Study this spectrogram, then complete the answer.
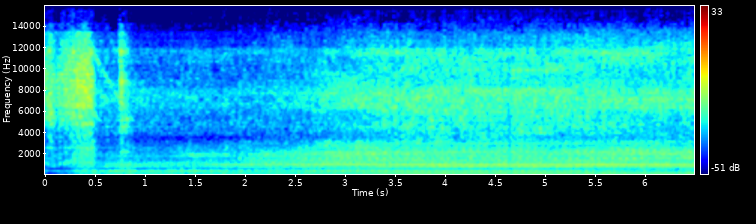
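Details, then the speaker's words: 1999 Acura CL with a weak battery, jump-started by remote start in extreme Minnesota cold: extended cranking, then the engine catches and holds a steady, slightly rising idle; the long crank is from the extreme cold. "so you can tell from the extended Crank that she wasn't too happy to wake up in the cold but but not too much drama there getting it started"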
